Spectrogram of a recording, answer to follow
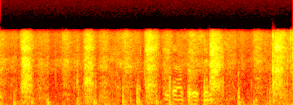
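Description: A horse breathing hard, huffing and puffing with a loud breath about once a second, from the effort of carrying a rider up a steep trail.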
